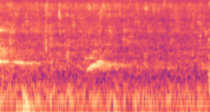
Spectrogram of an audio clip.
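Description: Faint trickling of water in a garden pond, with a brief faint rising tone about a second in.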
